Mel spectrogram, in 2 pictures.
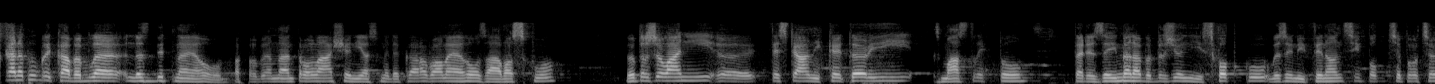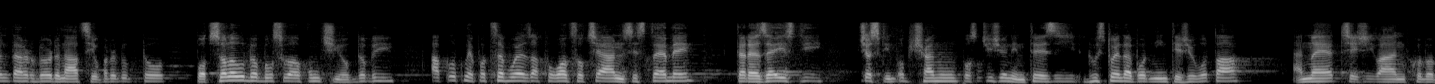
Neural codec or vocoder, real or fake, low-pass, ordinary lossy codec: codec, 16 kHz, 0.5 kbps, X-Codec, HuBERT features, trained on balanced general audio; fake; 7.2 kHz; AAC, 48 kbps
